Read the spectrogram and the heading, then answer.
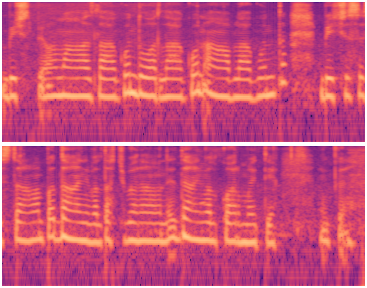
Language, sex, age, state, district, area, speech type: Kashmiri, female, 30-45, Jammu and Kashmir, Anantnag, rural, spontaneous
